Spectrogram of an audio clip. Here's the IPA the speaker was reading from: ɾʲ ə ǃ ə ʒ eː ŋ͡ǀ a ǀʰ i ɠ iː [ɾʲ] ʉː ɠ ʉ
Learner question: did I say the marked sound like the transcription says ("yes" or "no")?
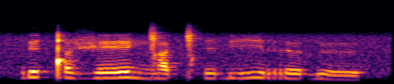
no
